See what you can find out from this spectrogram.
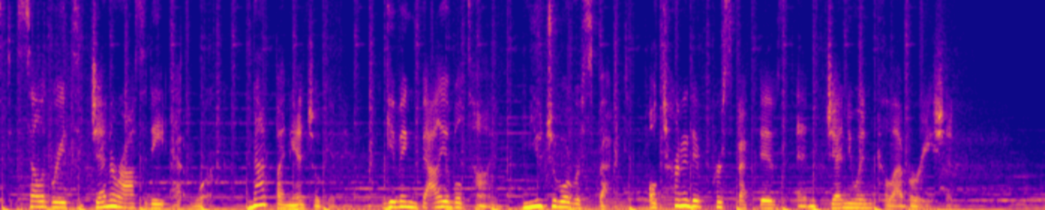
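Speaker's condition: No condition

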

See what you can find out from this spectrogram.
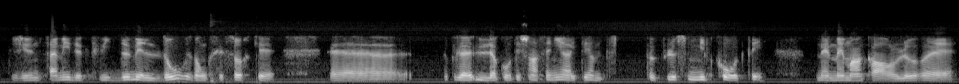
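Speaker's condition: Stuttering; stuttering onset in primary school, more intense in primary school than now; much improved, largely managed through singing and microphone use; stuttering stops when singing, almost never stuttered with microphone when hosting, confidence helps; repeated sounds

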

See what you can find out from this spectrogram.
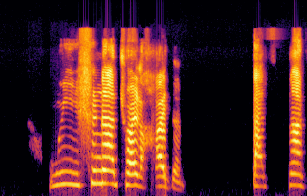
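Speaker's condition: Cerebral palsy and hearing loss; adult

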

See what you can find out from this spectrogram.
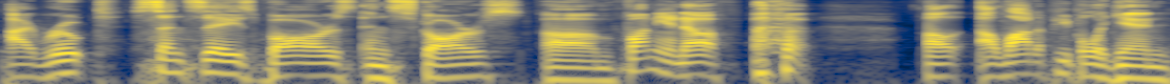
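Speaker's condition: Cleft lip and palate

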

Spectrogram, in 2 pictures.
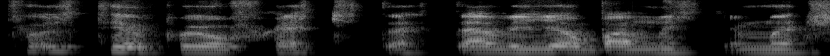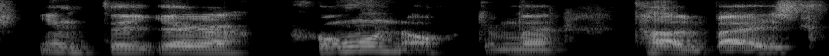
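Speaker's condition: Cerebral palsy; involuntary jerks

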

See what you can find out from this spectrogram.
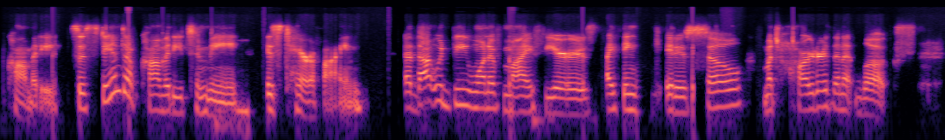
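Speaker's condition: No condition

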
